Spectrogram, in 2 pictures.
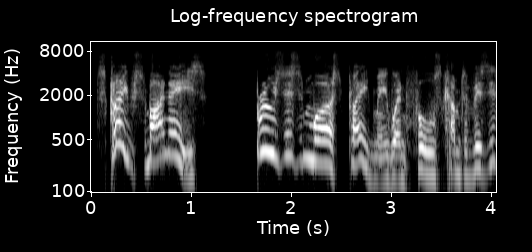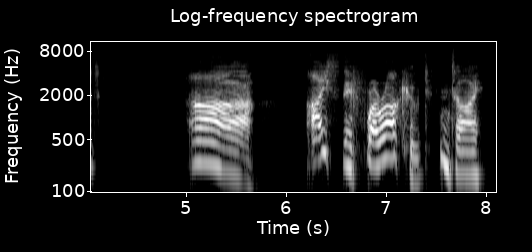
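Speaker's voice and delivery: high, slow crone voice; old witch. Acted. Witch grumbling at her visitor, high crone voice. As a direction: croak it like a cranky hag.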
